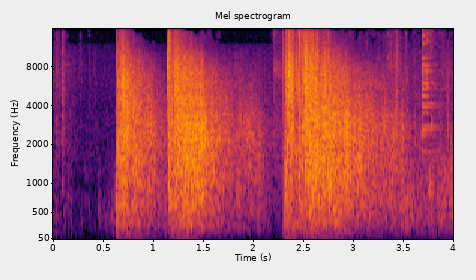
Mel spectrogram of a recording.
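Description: Gunfire and explosions from a staged battle scene on a war-film set: a sudden loud blast about half a second in, a second soon after, and a third about two seconds in, each dying away over about a second.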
